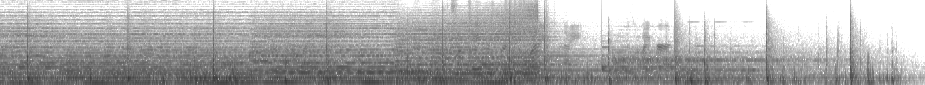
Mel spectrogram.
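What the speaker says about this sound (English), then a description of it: "we were surprised with a fireworks show right off the bow of our boat." Fireworks bursting over the water off a boat's bow near Block Island in the early morning, a dense roar of booms and crackles that thins after eight seconds into scattered sharp pops and thuds.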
